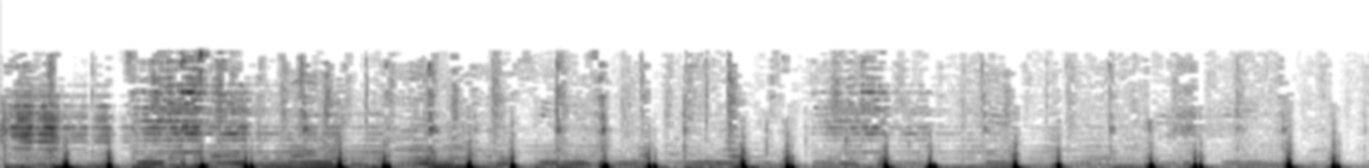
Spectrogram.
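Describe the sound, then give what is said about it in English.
A human heart pumping hard, heard as loud, steady, rhythmic low thumps repeating many times over a low hum. “Love that sound. That is the sound of my heart pumping big time.”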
